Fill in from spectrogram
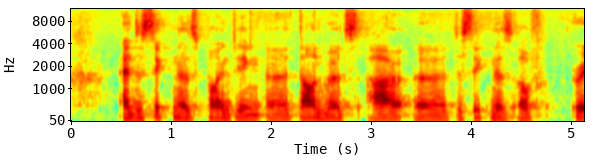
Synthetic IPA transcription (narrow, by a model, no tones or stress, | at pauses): ʔɛ̃ndðəsɪɡnəlˠspʰɔ̃ɪ̃ntɪ̃ŋdãʊ̃nwə˞dza̰ | ðəsɪ̰ɡnəlzɔvɹi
